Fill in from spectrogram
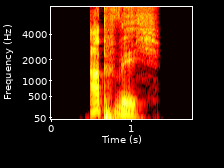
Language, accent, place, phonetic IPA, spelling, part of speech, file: German, Germany, Berlin, [ˈapvɪç], abwich, verb, De-abwich.ogg
- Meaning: first/third-person singular dependent preterite of abweichen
